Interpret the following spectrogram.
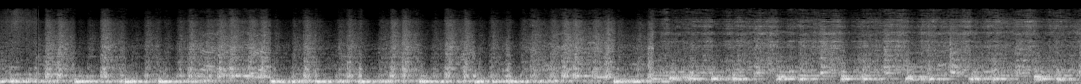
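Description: Sinkari melam: chenda drums beaten fast with sticks, a dense run of sharp strokes over a heavy low drum sound. About two-thirds of the way through the sound changes abruptly to a different, lighter percussion beat with even pulses.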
